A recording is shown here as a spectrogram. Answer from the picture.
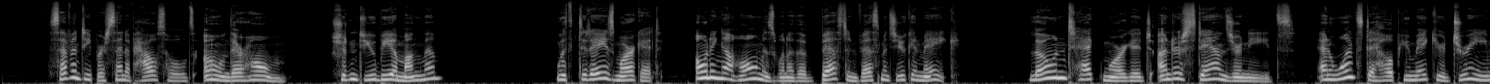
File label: voiceovers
